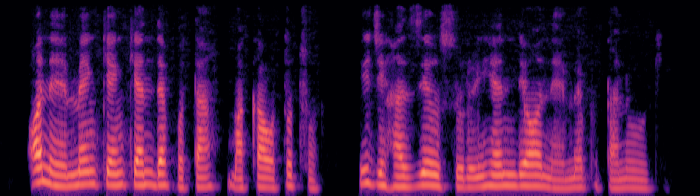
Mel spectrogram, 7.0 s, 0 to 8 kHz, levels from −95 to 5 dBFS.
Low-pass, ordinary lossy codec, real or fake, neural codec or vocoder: none; none; real; none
